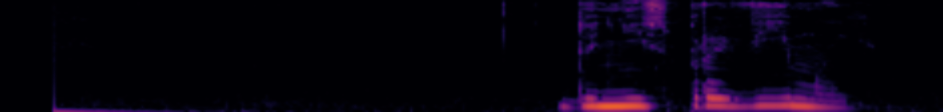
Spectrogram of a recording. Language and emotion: Russian, angry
